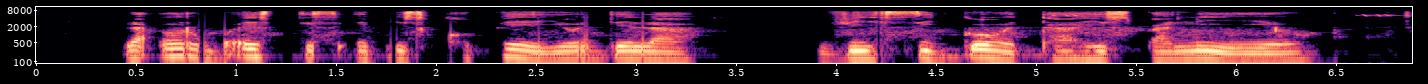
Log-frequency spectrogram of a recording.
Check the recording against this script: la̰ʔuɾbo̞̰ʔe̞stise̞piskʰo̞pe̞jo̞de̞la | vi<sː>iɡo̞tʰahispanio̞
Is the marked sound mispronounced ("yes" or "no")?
yes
